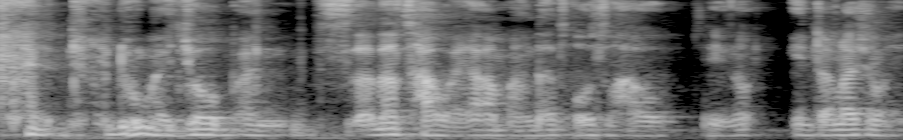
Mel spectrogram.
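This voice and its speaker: A man's medium-pitched, flat monotone at a fairly quick pace, over noticeable background noise. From West Africa. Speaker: humanitarian doctor. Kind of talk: personal storytelling monologue. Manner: fast.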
